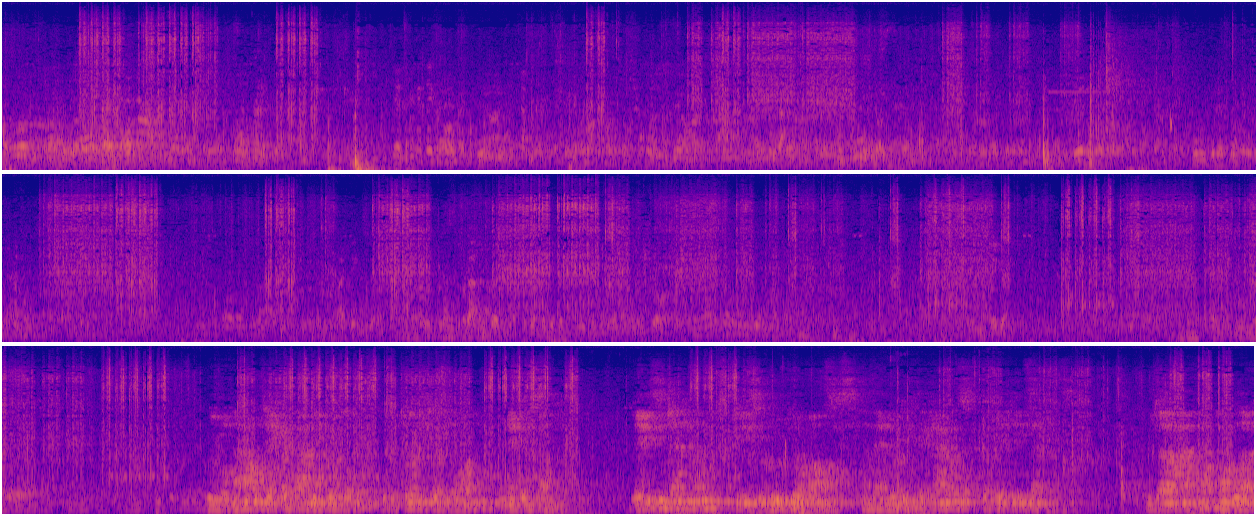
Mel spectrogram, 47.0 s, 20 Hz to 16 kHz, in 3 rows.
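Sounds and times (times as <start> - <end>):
murmur of voices in a hall: 0.0 - 47.0
rapid camera shutter clicking: 0.9 - 2.8, 3.4 - 4.0, 7.2 - 7.8, 8.5 - 10.8, 16.2 - 17.8, 18.8 - 21.2, 21.8 - 33.6, 34.3 - 38.6, 39.8 - 40.8, 42.6 - 46.8.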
